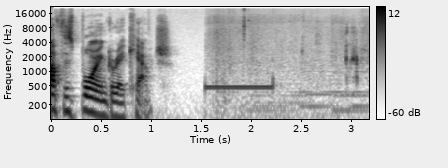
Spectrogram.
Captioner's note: someone picks up; phone ringing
